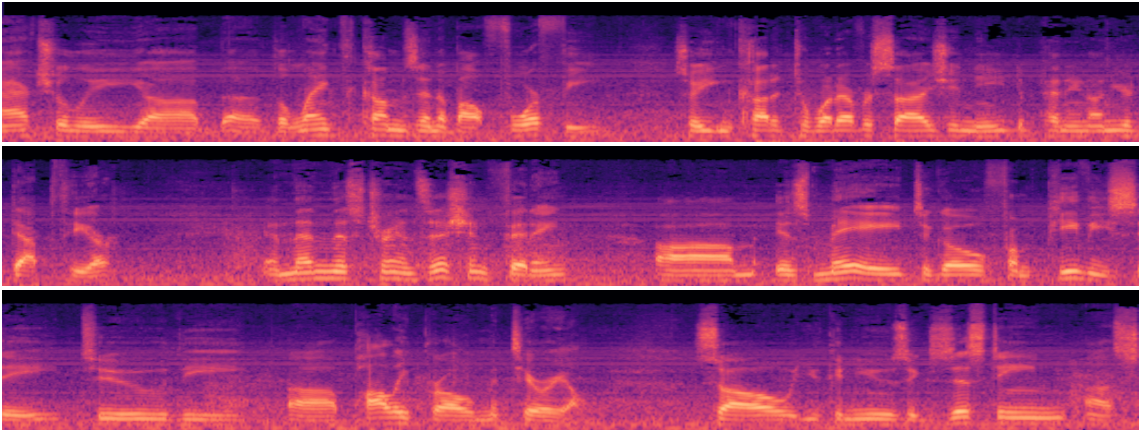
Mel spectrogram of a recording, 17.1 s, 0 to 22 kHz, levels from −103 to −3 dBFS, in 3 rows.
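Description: Nothing goes wrong anywhere in the recording, so there's no technical fault to point out here.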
